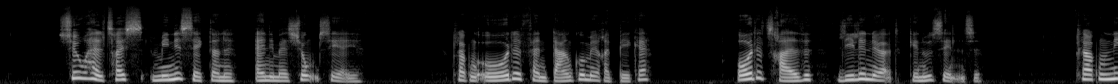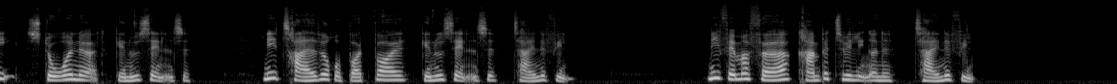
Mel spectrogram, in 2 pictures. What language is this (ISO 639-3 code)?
dan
